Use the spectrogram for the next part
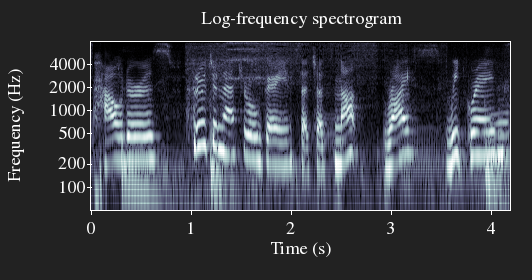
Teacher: When listing things a rise falling tone is used.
